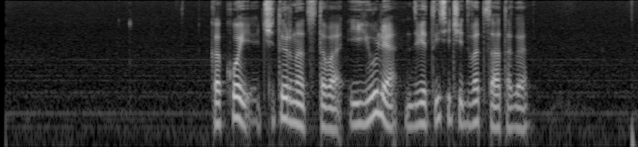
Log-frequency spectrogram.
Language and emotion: Russian, neutral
